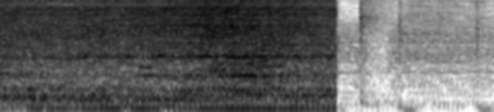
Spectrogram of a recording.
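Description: Go-kart engines running on the track, a loud steady rumble that cuts off suddenly near the end.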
